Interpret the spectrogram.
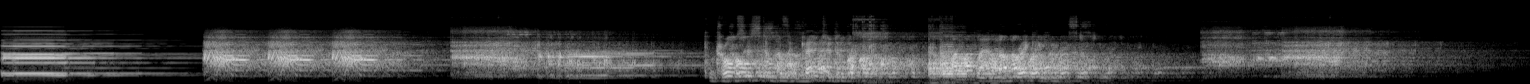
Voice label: Announcement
